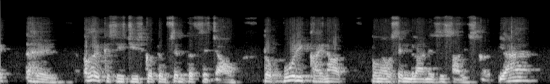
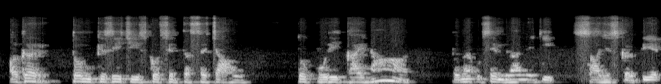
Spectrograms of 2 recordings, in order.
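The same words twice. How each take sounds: First: Deep, heavy baritone dialogue; Amitabh Bachchan impression. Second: Low, soft filmy romantic delivery; Shah Rukh Khan dialogue. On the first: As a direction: boom it out like Big B. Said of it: "अगर बच्चन साहब बोलेंगे तो क्या, कैसे बोलेंगे". (अमिताभ बच्चन की भारी, गहरी आवाज़ में dialogue) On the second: Retold or imitated. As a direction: deliver it like a Bollywood romantic hero. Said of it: "Shahrukh Khan साहब डायलॉग बोलते हैं". (शाहरुख खान के अंदाज़ में धीमा, गहरा डायलॉग)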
